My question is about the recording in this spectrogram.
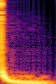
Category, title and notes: Instrument samples > Percussion
A kick retouched from Flstudio original sample pack: Filtered Kick. Just tweak a lot of pogo and pitch amount. Then saturated and Compressed with Fruity Limiter and Waveshaper. EQ with ZL EQ.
